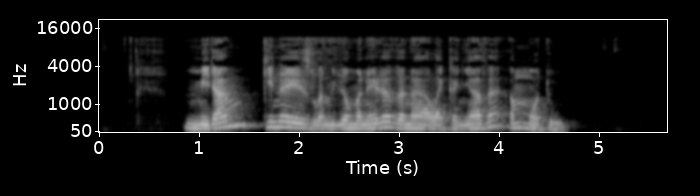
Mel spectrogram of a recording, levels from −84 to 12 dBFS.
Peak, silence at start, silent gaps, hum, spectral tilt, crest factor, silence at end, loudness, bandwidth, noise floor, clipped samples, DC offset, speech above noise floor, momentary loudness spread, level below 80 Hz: -2 dBFS; 0.85 s; none; none; -5.5 dB/octave; 22 dB; 1 s; -21 LUFS; 11.5 kHz; -75 dBFS; under 0.1%; under 0.1%; 55 dB; 9 LU; -64 dBFS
